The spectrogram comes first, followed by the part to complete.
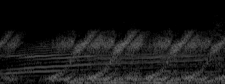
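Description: Anime soundtrack playing: several held tones drifting slowly upward, with a fast repeating swish over them.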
